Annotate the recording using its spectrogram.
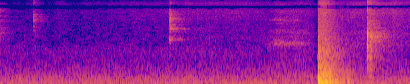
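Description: A glass bottle of olive oil set down on a hard counter: a quiet stretch, then one sharp knock with a short ring about three seconds in.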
